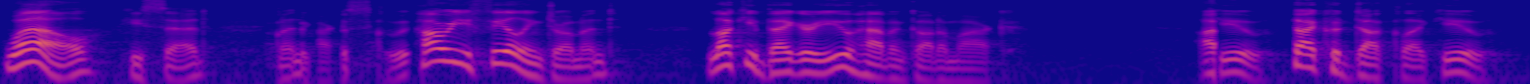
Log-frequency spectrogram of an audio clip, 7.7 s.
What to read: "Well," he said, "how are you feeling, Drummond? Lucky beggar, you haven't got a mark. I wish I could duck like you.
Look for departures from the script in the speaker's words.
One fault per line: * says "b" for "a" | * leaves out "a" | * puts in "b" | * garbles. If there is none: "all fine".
* garbles
* says "you" for "wish"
